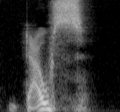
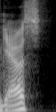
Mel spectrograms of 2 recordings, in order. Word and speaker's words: Gauss: Wait, isn't that Gauss? – Yes, that's typically how you pronounce it. – Like, as in the guy's last name? – Johann Gauss? – Yeah.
